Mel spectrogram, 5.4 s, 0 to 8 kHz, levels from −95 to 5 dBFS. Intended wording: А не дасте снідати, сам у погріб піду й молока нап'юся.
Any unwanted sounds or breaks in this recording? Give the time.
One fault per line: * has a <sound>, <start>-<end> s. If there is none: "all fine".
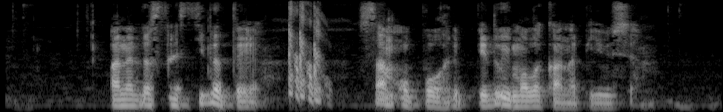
* has a chirp, 2.2-2.5 s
